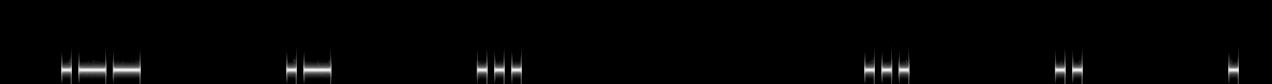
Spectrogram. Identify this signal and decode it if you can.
Morse code, heard as a keyed tone, about 14 wpm, spaced as for 5 wpm, 680 Hz. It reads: WAS SIE
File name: Morsekurs / Witze / Witz 19 März 2024 25 F70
